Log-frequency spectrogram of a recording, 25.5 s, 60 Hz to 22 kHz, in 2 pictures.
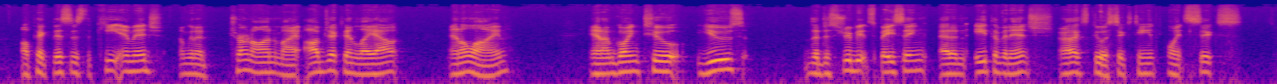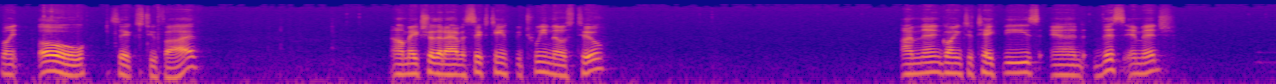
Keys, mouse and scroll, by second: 0.2 click, 1.8 click, 4.7 click, 9.5 click, 10.1-14.7 typing, 16.4 click, 16.4 typing, 20.0 click, 21.5 click, 23.9 shift+click.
